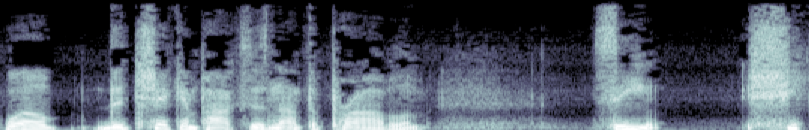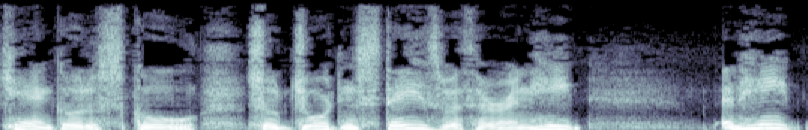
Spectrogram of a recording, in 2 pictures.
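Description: Man voicing a frightened pleading boy, raised pitch, husky, dry. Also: very animated, a little mellow, no echo, highs cut off. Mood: desperate. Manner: halting, pleading. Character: scared boy pouring out a secret.

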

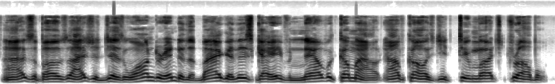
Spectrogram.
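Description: A man as a slow, ponderous storybook giant. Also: mid-range voice, darkish tone, dry recording, pitched above the performer's own voice, natural voice. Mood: sorrowful, pleading. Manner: slow, drawn-out, ponderous delivery. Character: huge grimy male giant, menacing yet lonely and sorrowful. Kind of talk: storybook character voice.

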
